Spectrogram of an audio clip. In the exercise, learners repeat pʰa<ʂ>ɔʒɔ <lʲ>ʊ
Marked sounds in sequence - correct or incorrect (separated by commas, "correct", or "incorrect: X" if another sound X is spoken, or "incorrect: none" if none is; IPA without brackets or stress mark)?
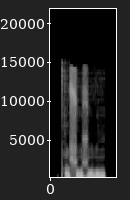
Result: correct, incorrect: lˠ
